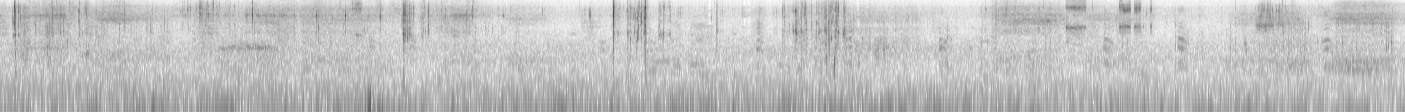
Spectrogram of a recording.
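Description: Steady wind rumble on the microphone, with scattered small clicks and rustles from handling the rod and a small caught bass.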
